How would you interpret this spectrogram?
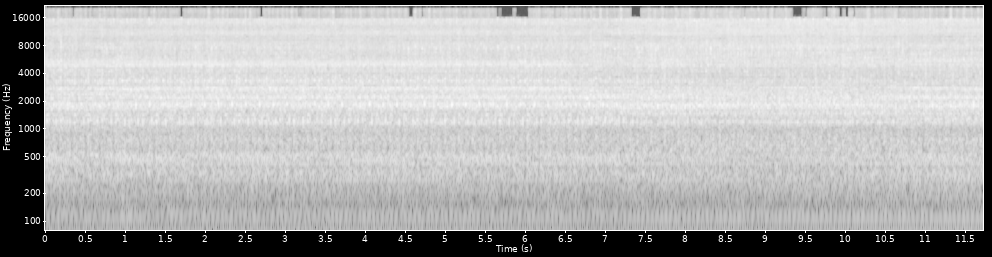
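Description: Steady diesel idle with a faint, uneven ticking rattle over the rumble; something's noisy at idle, turbo suspected but unconfirmed.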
